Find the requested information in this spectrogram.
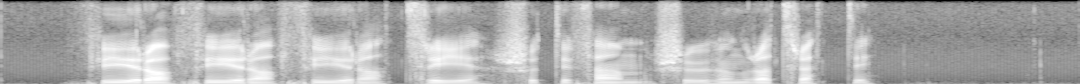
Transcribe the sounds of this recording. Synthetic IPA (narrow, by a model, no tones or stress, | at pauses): fyːɾafyːɾafyːɾat̪ʰɾeːɧɵt̪ːɪfɛmɧʉ̟ːɦɵnd̪ɾat̪ʰɾɛt̪ːɪ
